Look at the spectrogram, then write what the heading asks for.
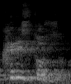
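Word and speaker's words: Χριστός: 그리스도는 영어식 발음이죠. 헬라오로는 크리스토스 바로 그 의미는 구원주 구세주라고 하는 그 의미죠.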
